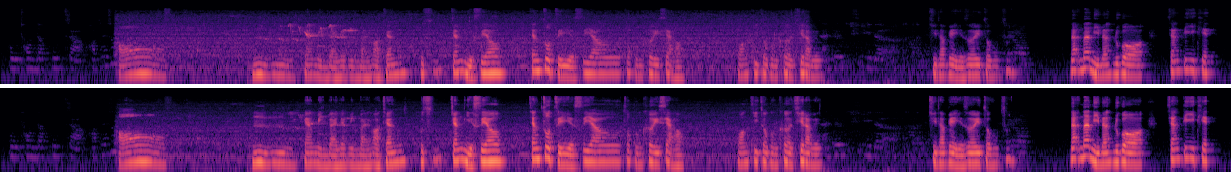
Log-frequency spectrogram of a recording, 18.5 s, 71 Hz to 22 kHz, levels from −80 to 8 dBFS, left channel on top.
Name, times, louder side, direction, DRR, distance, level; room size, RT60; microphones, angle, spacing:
voice 1, 0.1-3.1 11.2-14.0 16.8-17.0, equal, 25° left, 5.5 m, -57 dB
sound 1, 1.7-12.2, left 4 dB, 55° left, 4.0 m, -42 dB
voice 2, 1.8-2.5 3.8-7.6 7.9-10.3 11.1-12.3 13.9-15.2 16.1-17.1 17.5-18.1, right 4 dB, 80° right, 0.8 m, -27 dB
sound 2, 6.4-15.4, equal, 5° right, 7.1 m, -54 dB
21.0 x 7.5 x 4.6 m
head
